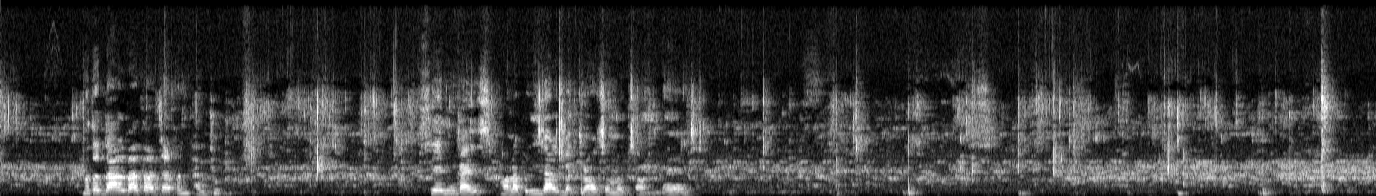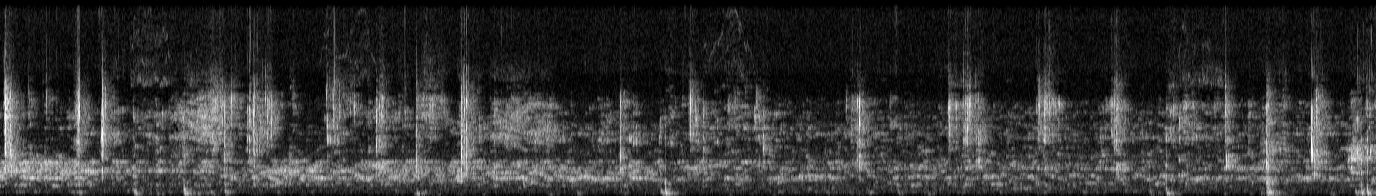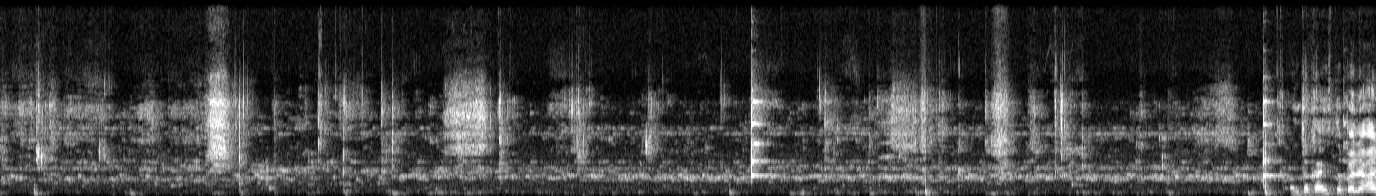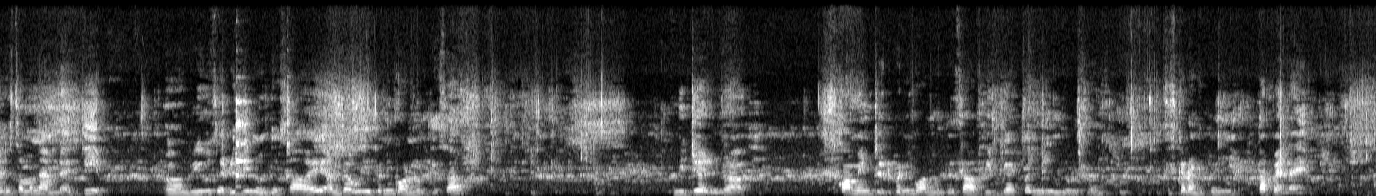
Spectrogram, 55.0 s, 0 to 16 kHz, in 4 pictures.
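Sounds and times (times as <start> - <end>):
wet chewing: 1.8 - 55.0
mouth clicks and smacks: 2.1 - 4.3, 5.5 - 40.6, 45.9 - 48.0, 51.1 - 55.0
dishes clinking: 35.0 - 35.6, 40.1 - 40.4.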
